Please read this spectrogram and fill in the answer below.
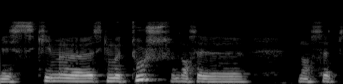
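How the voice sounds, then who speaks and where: A man's fairly high voice at a very slow pace. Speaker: youth ministry pastoral worker. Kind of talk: spiritual reflection talk. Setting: office. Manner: halting, many fillers and repetitions.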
